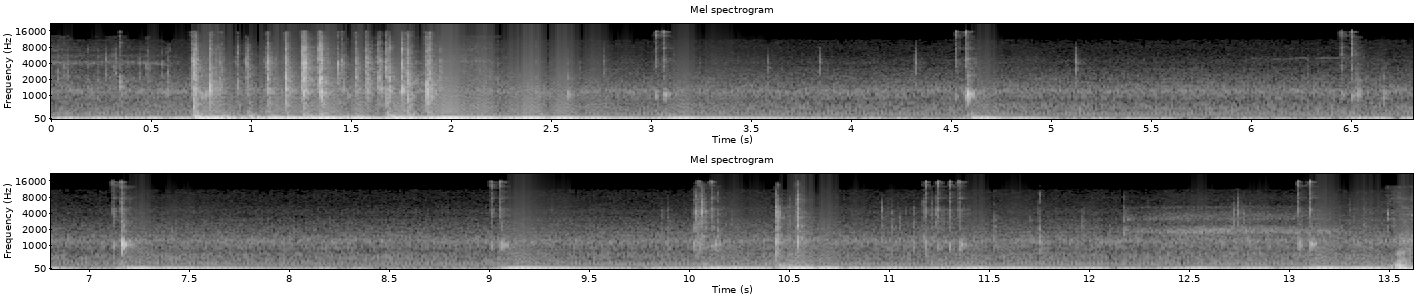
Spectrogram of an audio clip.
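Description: A computer keyboard is typed on while HTML and CSS code is written: a dense flurry of keystrokes at first, then scattered single clicks and short runs of taps, close and clear with no talking.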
